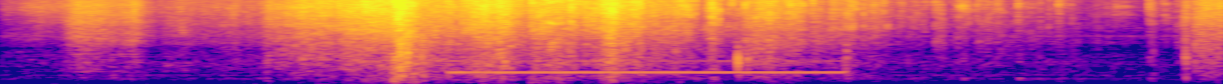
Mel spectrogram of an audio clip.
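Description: Telephone ringback tone over a phone's speakerphone: one steady two-second ring starting about two seconds in, part of a call ringing out with two seconds on and four off. Paper rustling and handling noise run alongside it.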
